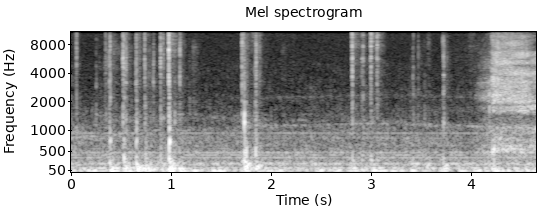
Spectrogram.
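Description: Keystrokes on a computer keyboard typing a short word, a quick irregular burst of sharp clicks up close over a low background hum, followed by a brief hiss at the end.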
